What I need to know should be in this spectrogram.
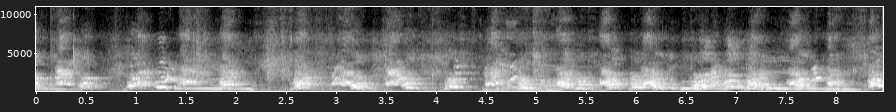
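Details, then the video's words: Border Collie puppy Speedy, three months old, in drive-building play gives choppy yips and barks interleaved with drawn-out whining tones that slide up and down. "Border Collie 3 months old puppy building drive"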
